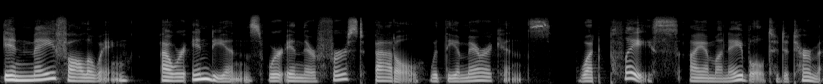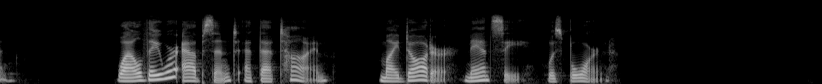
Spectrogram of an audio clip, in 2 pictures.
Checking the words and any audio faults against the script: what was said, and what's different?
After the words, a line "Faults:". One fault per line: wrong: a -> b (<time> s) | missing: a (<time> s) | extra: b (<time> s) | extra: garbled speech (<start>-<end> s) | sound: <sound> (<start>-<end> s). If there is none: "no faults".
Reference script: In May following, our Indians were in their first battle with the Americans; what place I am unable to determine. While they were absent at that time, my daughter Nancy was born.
In May following, our Indians were in their first battle with the Americans; what place I am unable to determine. While they were absent at that time, my daughter Nancy was born.
Faults:
no faults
